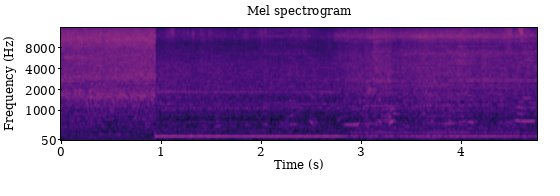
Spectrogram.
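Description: A ship's engine hums steadily.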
